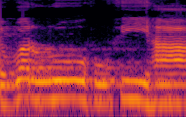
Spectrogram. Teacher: الف اور لام کو، یہ دونوں کو نہیں پڑھیں گے، بلکہ بعد والے حرف سے والروح فیہا، بعد والے حرف سے ملا کر پڑھیں گے۔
